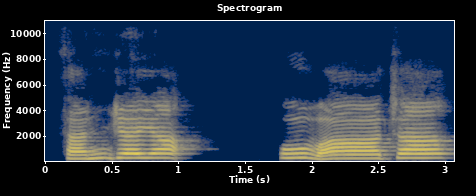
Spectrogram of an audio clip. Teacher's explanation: ఉ తో స్టార్ట్ అయింది ఉ అనేది అచ్చు కాబట్టి చిన్న పాస్ తీసుకోవాలండి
